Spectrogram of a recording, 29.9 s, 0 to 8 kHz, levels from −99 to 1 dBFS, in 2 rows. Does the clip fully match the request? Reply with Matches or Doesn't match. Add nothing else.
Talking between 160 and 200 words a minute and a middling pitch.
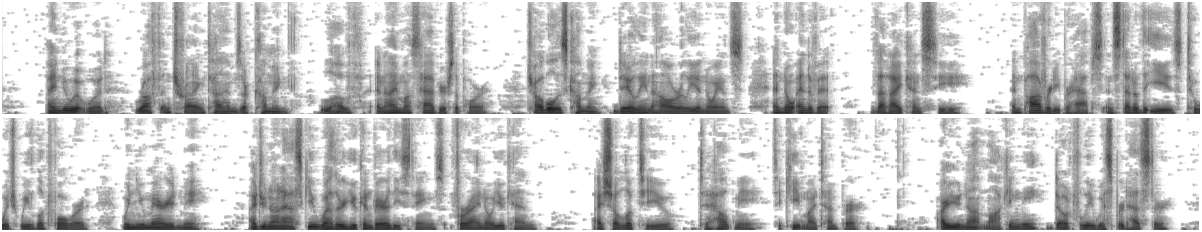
Doesn't match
